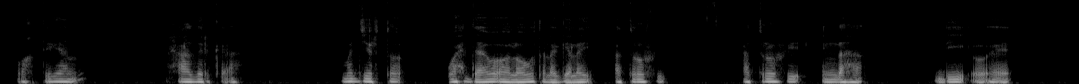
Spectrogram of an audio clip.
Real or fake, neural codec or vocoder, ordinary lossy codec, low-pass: fake; vocoder, 44.1 kHz, 128 mel bands every 256 samples, BigVGAN v2; none; 19.8 kHz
